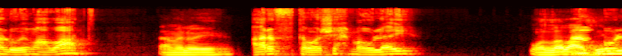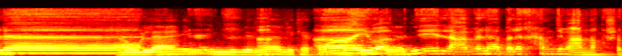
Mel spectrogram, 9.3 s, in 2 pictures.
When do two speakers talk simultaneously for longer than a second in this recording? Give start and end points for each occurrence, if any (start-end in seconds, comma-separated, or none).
6.6-7.9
